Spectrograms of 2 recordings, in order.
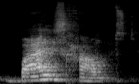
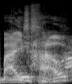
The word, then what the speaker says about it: Weishaupt: Weishaupt. Adam Weishaupt. – Weishaupt.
